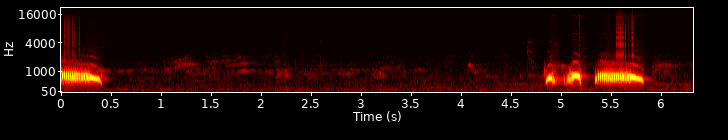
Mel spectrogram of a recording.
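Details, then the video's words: Decoy spotted dove cooing to stir wild doves into calling quickly: one low burred phrase, two short hooting notes and a longer purring note falling at its end, following a clipped earlier coo and long silence. "Chim Cu Mồi, tieng cu gay kich boi nhanh noi gù"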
